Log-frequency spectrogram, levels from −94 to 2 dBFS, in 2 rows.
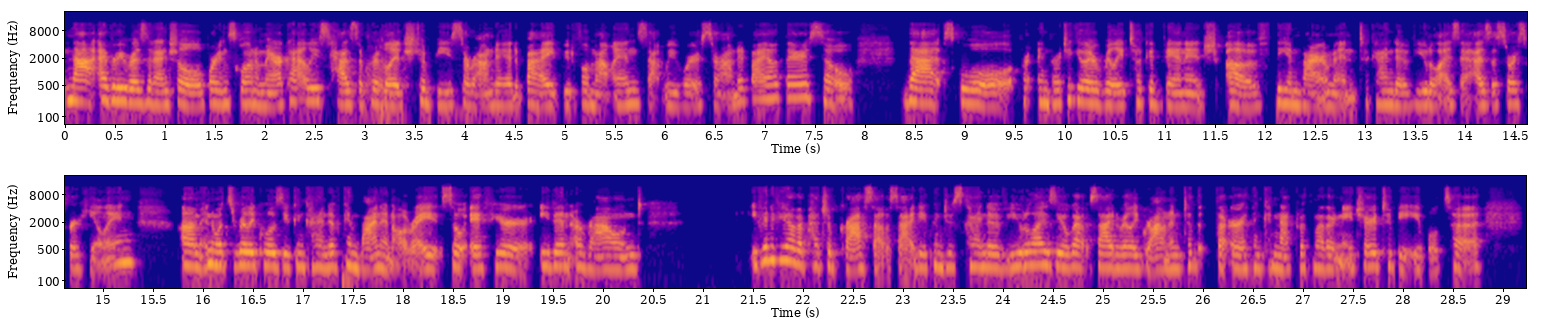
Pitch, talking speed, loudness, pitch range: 195 Hz, 195 wpm, -28 LUFS, 180-215 Hz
